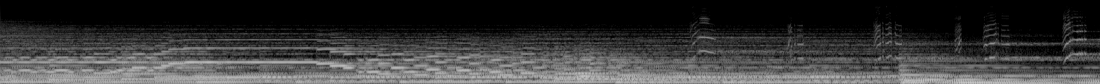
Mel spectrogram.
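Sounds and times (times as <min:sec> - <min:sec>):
slow relaxation music: 0:00.0 - 0:11.0
dolphin whistles and clicks: 0:06.9 - 0:07.2, 0:07.9 - 0:11.0.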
